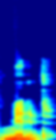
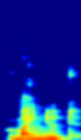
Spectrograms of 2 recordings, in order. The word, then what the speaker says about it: minute: minute is 60 seconds the word is talking about is pronounced my my with a long I like high and like my n with the oo sound like Boot and shoe n my can mean very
